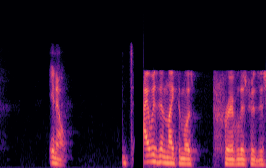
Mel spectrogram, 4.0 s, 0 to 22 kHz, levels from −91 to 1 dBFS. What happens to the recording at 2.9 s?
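At 2.9 s the speech sounds duller and rougher than before, with the airy top end missing: nothing remains above 4 kHz. This is a fallback to narrowband, running from 2.16 s to the end of the clip. The call drops out of the wideband HD Voice codec into an older narrowband one, which fits a switch from AMR-WB to AMR-NB at around 12.2 kbit/s. The narrower coded band cuts away the upper frequencies.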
